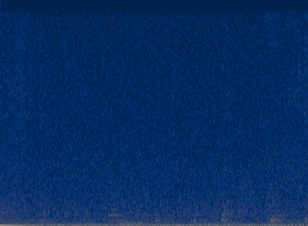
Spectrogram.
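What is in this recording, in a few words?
"low", spoken word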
